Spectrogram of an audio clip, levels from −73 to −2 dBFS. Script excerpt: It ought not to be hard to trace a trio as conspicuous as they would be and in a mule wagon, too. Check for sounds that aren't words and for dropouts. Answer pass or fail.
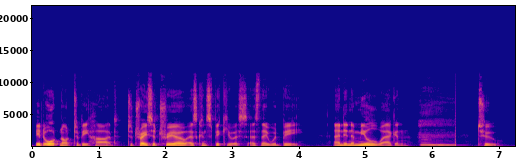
fail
